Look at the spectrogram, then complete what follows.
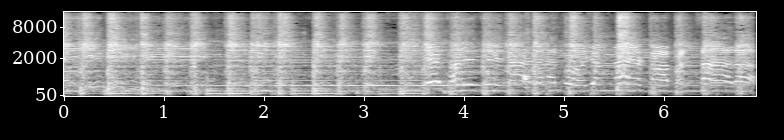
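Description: Jagar ritual music: a small hand drum and a brass plate (thali) beaten in a fast, steady rhythm, with men singing the chant over it. A held note sounds under the singing for the first four seconds or so.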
